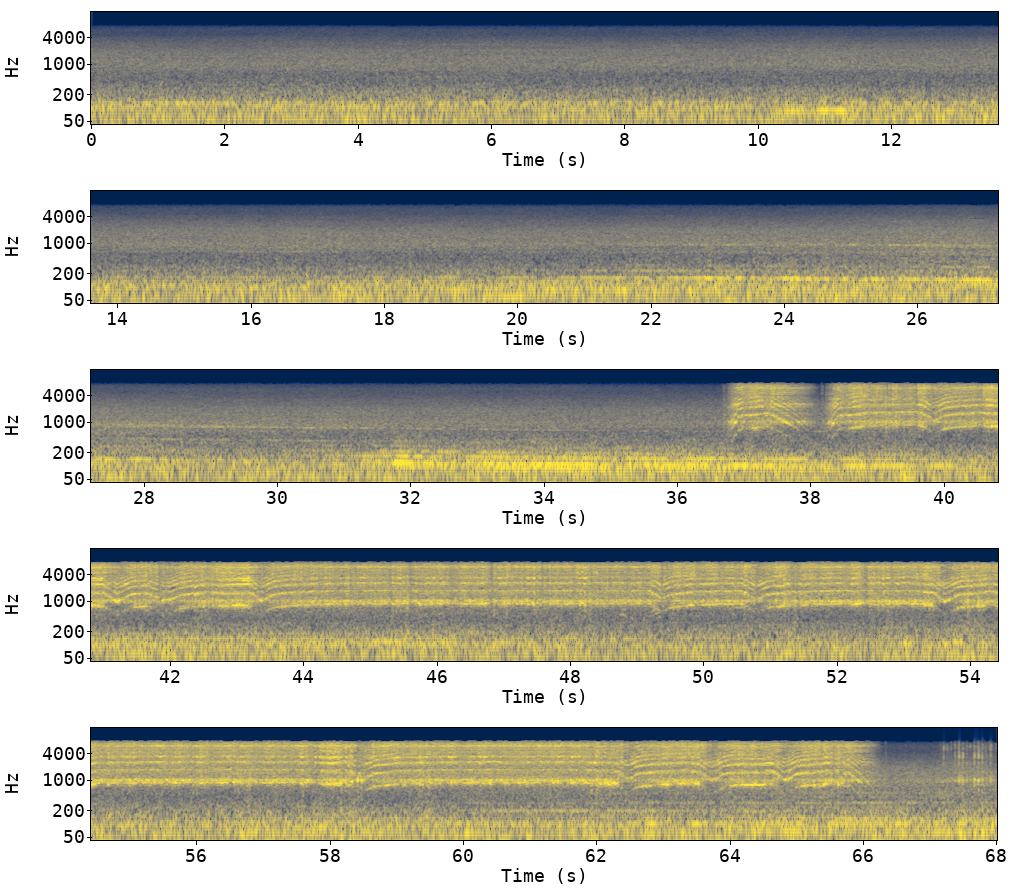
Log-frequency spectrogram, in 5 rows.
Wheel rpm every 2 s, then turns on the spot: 0, 0, 0, 0, 0, 0, 0, 0, 0, 0, 0, 0, 0, 0, 0, 0, 0, 0, 50, 170, 190, 190, 220, 230, 220, 210, 220, 220, 230, 210, 230, 200, 160, 20.
66-68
